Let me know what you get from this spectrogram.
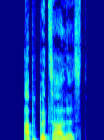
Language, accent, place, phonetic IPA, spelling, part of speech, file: German, Germany, Berlin, [ˈapbəˌt͡saːləst], abbezahlest, verb, De-abbezahlest.ogg
- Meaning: second-person singular dependent subjunctive I of abbezahlen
